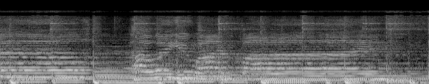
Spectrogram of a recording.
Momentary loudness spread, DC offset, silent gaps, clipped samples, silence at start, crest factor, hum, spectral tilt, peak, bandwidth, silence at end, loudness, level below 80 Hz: 4 LU; under 0.1%; none; under 0.1%; 0 s; 14 dB; none; -6 dB/octave; -2 dBFS; 13 kHz; 0 s; -17 LUFS; -26 dBFS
